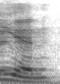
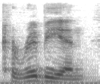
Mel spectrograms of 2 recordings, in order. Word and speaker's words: Caribbean: Caribbean is how it's supposed to be pronounced. Caribbean is just the common vernacular for it.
